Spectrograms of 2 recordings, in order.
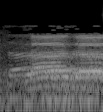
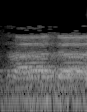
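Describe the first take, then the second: No difference in how they are said.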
